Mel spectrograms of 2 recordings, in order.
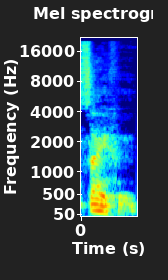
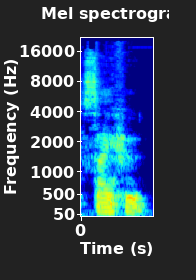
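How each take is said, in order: First: The word has an accented pitch drop. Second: The word is said with flat pitch. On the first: The speaker calls it wrong. "It's not saifu" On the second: The speaker calls it right. "Saifu is flat"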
